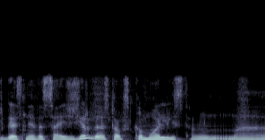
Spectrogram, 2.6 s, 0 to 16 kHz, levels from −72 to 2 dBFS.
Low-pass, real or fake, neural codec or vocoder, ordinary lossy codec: 7.2 kHz; real; none; Opus, 64 kbps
